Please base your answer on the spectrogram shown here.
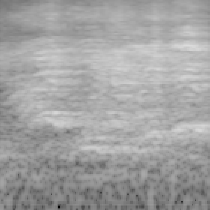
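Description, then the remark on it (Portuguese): An audience shouting together during a sermon in a sustained, loud burst of overlapping voices, a dense roar of cheering that holds steady for a couple of seconds with no single voice standing out. “Calma, não grite agora, tem muito mais.”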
